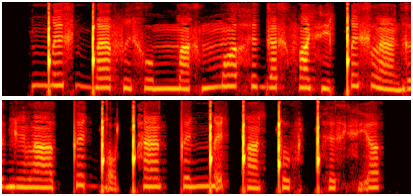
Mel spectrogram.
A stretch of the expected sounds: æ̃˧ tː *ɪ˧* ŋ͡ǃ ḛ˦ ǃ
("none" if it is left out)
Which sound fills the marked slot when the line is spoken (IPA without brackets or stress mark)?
ɪ˧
